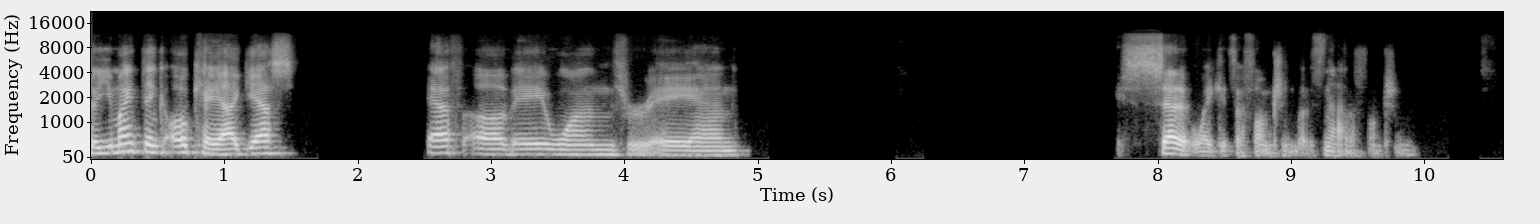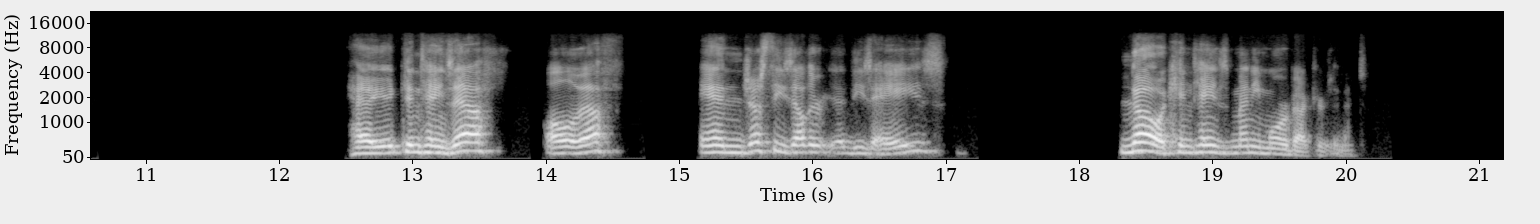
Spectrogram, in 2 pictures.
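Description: An elderly man speaks calmly through an online call microphone, in short phrases with pauses.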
